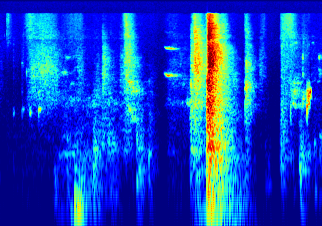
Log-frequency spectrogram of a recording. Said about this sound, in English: Let me just shut the door.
